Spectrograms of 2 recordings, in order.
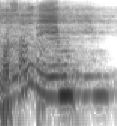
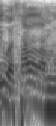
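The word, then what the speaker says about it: وَسَلِّمْ: Sholli wasallim. Jangan sholli wasallam dibacanya salah.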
